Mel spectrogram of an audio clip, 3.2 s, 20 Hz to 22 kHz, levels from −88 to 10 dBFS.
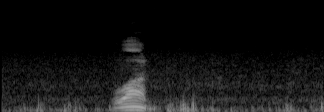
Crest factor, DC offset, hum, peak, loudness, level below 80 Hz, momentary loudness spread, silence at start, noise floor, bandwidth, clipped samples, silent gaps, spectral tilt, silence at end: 22 dB; under 0.1%; none; -12 dBFS; -31 LUFS; -54 dBFS; 26 LU; 0.35 s; -55 dBFS; 5.8 kHz; under 0.1%; none; -9 dB/octave; 0 s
